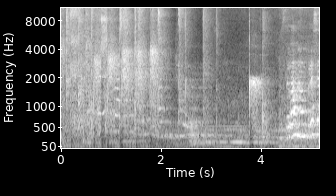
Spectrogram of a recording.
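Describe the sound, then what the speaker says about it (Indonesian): A high school classroom gives scattered applause for a student group after its presentation, with claps and taps mixed among talking voices. "Kita beri aplaus untuk kelompok 4"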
